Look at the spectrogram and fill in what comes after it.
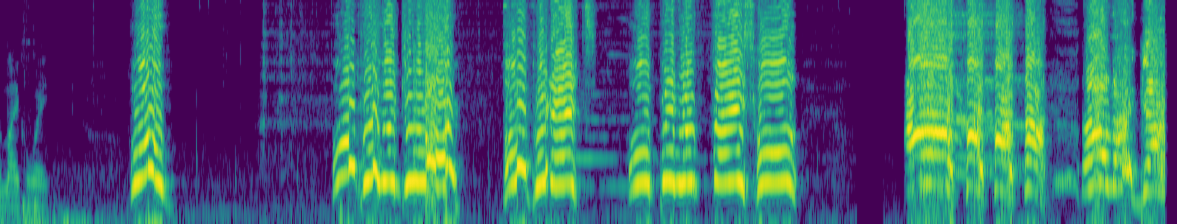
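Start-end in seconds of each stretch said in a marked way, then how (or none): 1.3-8.0 high, very loud desperate yelling; screaming. Real, not acted. Gamer screaming at a door to open. 9.0-11.7 high, loud, slow relieved shouts with laughter; ecstatic shouting. Real, not acted. Gamer escaping and shouting praise in relief.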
